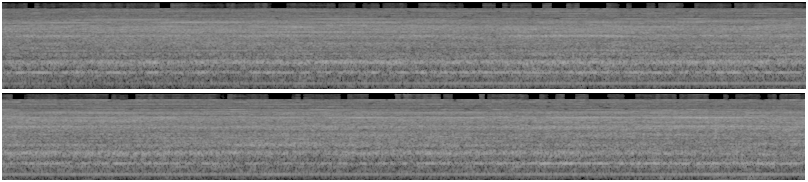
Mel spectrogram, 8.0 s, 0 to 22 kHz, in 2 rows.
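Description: Heat gun warming foam pieces before gluing them down for Warhammer 40k Iron Warriors models, a steady droning blower whine with a constant tone, loud and unbroken, with no voices.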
